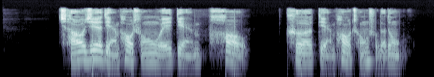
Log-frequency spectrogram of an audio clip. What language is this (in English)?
Chinese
